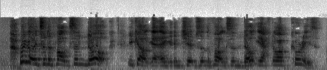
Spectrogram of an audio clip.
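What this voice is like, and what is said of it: Mancunian accent. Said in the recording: “my Mancunian accent”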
